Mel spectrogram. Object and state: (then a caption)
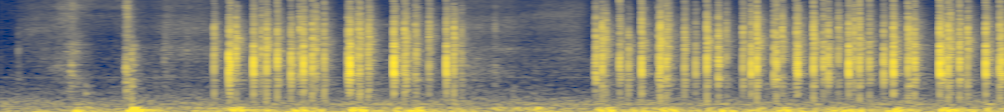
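Cardboard ribbon spool. Long metallic nails tap rapidly on the flat face of a large white cardboard spool with a plastic centre hub, wound with pink ribbon. The result is a quick, crisp clatter of bright, dry clicks over soft, hollow low thumps. The tapping eases briefly in the middle, then resumes in denser bursts.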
